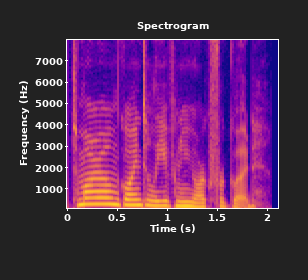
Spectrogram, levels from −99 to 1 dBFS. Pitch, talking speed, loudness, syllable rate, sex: 230 Hz, 285 wpm, -14 LUFS, 6.0 syllables/s, female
